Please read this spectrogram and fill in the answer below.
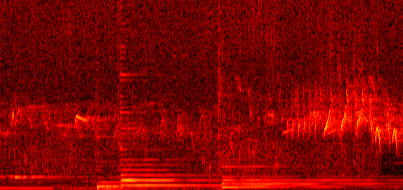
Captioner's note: birds tweet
